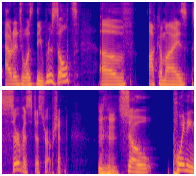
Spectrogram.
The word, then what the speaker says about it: Akamai: Akamai? Mm-hmm. Akamai? Mm-hmm. Any of them. And Oracle, two key providers of internet infrastructure services. Oracle said Thursday afternoon that its outage was the result of Akamai's service disruption.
